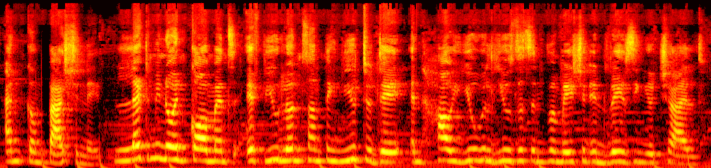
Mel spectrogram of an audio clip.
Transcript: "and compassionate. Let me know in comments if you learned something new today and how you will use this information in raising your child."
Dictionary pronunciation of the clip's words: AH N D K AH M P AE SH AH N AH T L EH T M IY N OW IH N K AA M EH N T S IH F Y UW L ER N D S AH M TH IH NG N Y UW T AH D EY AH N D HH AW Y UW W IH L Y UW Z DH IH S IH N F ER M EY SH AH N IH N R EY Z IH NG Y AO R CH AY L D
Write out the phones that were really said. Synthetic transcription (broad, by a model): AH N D K AH M P AE SH AH N AH T L EH T M IY N OW IH N K AA M EH N T S IH F Y UW L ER N S AH M T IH NG N Y UW T AH D EY AH N D HH AW Y UW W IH L Y UW Z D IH S IH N F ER M EY SH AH N IH N R EY Z IH NG Y AO R CH AY L D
